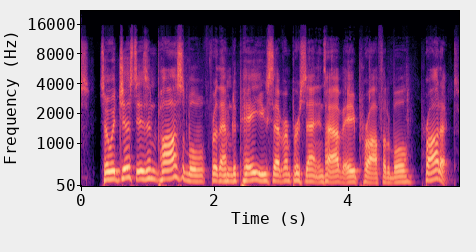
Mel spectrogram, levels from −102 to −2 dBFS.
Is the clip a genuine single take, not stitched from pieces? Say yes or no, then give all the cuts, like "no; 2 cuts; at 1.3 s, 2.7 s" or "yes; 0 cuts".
no; 1 cut; at 3.7 s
